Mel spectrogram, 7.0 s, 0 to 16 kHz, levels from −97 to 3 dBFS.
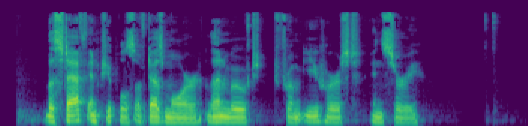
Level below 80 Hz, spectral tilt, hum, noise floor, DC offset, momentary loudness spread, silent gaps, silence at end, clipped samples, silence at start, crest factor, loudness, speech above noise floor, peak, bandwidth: -42 dBFS; -4.5 dB/octave; none; -79 dBFS; under 0.1%; 12 LU; none; 1.45 s; under 0.1%; 0.6 s; 20 dB; -21 LUFS; 58 dB; -2 dBFS; 11.5 kHz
